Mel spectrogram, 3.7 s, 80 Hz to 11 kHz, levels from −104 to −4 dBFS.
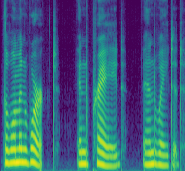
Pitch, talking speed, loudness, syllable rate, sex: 220 Hz, 115 wpm, -14 LUFS, 3.5 syllables/s, female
